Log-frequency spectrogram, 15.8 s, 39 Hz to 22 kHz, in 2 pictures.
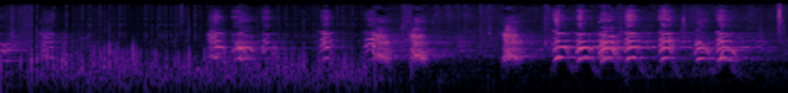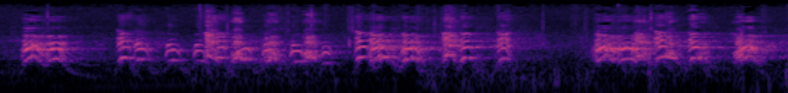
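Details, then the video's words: Low rumbling noise opens, then a dog launches into long runs of rapid, harmonic barking, several barks per second, pausing briefly between volleys before resuming louder near the end. "Pyrga Barking Nightmare 18"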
